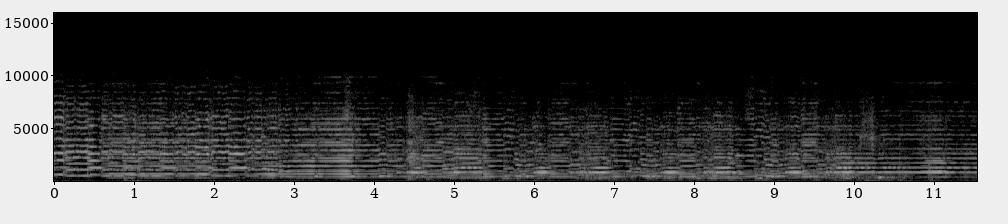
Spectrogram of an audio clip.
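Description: Black Sea kemençe, a small bowed fiddle, playing a quick folk melody with several notes sounding together.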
